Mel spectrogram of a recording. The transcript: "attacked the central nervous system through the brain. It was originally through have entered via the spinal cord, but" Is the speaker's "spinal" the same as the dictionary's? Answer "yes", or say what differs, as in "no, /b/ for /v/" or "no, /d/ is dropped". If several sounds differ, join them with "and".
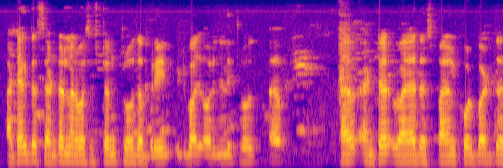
yes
